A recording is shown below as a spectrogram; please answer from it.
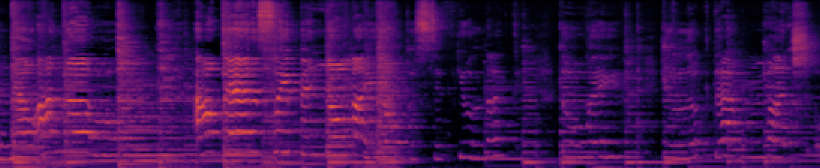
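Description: A woman singing a slow pop song while strumming a capoed cutaway acoustic guitar, with a brief break in the playing about six seconds in.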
